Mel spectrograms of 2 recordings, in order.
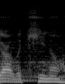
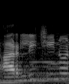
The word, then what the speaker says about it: Arlecchino: All of us house members here, Lady Arlecchino herself included, are from Fontaine. We won't give up on defending our homeland. Wait, ये Arlecchino नहीं है, Arlecchino है इसका pronunciation.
